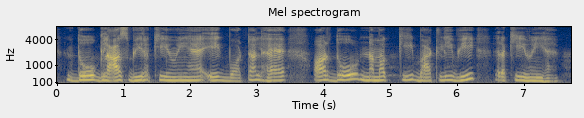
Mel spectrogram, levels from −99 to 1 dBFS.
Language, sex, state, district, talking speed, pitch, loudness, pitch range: Hindi, female, Jharkhand, Ranchi, 140 wpm, 200 Hz, -22 LUFS, 190-220 Hz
